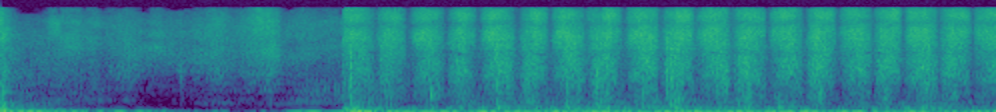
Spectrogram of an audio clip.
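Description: A cloth strip is buffed briskly across the toe of a worn black leather ankle boot, then hands rub the side of the boot. Soft, uneven rubbing gives way after about two seconds to a steady, fast back-and-forth swishing of smooth leather, with a bright hiss over a low rumble.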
